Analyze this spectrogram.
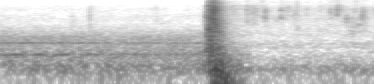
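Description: A metal hatch on a truck slams shut.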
